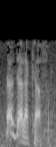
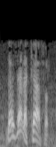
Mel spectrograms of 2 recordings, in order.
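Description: First: لا زال كافر repeated lower and weightier; stress on لا زال كافر. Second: Said in the usual way. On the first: Shown as a demonstration. Teacher ruling on the silent convert, لا زال كافر said low and firm. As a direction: drop the pitch on لا زال كافر to drive it home.

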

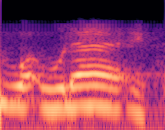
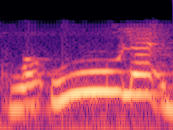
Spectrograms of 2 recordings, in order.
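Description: First: وأولئك said "wa-ulaa'ik", short "u" with the waw silent; correct short vowel. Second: وأولئك said "wa-uuulaa'ik", the silent waw wrongly held, high and loud; wrong long vowel. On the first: Teacher gives students the right reading, وأولئك with a short "u". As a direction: keep the "u" brief in وأولئك, lengthen only the "laa". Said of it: "بقول وأولئك". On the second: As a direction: exaggerate a long "uu" in وأولئك, pitched up. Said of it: "ما أقولش وأولئك". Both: Shown as a demonstration.

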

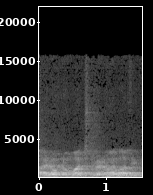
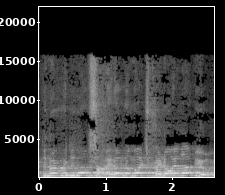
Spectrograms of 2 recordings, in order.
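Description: First: Deadpan recital at ordinary pitch; understated comic line, evenly delivered; low-key Norwegian love song. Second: Loud, very high comic recital; hammed-up Norwegian love song. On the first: Pastor telling his congregation a Norwegian joke, low-key. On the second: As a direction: push the joke up high and loud. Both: Shown as a demonstration. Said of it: "Let's try it again".

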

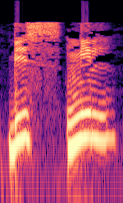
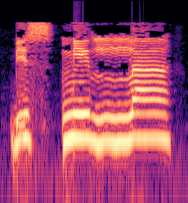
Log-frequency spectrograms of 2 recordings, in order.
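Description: First: "Bismil" high and cut short; clipped syllable drill. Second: "bismillah" high, chanted, long "la"; slow recitation. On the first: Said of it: "ingat teori samber ke tasdid". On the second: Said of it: "kok lanya panjang". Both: Shown as a demonstration.

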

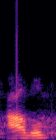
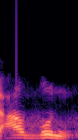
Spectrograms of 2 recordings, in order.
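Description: First: عضد as 'a-dud, two syllables; full unshortened عضد: 'A-dud; damma on the dad. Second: عض as 'ad-dun, the dad closing the first syllable; shortened عض: 'AD-dun; silent dad. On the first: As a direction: say عضد with a short u after the dad. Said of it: "لو كان من باب فعل". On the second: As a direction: say عض with no vowel on the dad. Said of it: "بإسكان الضاد". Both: Shown as a demonstration.

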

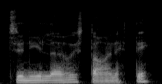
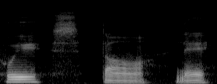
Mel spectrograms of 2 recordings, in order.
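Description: First: Said in the usual way. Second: Slow drawn out. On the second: Shown as a demonstration. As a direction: stretch huistaneti slowly. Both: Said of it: "Pronounced like this".

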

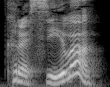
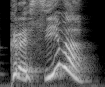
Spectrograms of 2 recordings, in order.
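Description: First: Grumpy, sceptical echo; grumbling. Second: High, eager, hopeful question; delighted question. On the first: Crow doubts the cow's trick, grumbling back. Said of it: "пробурчал ворон". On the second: Mama Mu asks crow for praise, high and delighted. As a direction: ask it high, hoping for praise. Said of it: "Она была в полном восторге". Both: A narrator's reading.

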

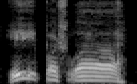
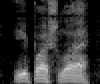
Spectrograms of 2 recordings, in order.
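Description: First: Drawn out. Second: Said in the usual way. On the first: A narrator's reading.

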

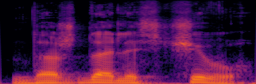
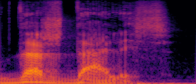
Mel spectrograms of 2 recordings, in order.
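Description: First: Slow, puzzled question; ask, not yet understanding; curious. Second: Restrained vexed exclamation; annoyed. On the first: Boy asking orc about the trumpet, curious. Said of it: "поинтересовался я". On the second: Orc hearing the trumpet, annoyed. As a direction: complain that the worst has come. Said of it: "досадливо выругался орк". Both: A narrator's reading.

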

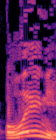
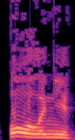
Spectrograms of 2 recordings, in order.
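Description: First: Олені stressed on the middle syllable, о-ЛЕ-ні; Russian stress. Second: Олені stressed on the first syllable, О-лені; Ukrainian stress. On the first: Editor's Russian-style example, олені stressed on ЛЕ. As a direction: hit ЛЕ in олені. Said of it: "Це наголос російський". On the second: Editor's Ukrainian correction, олені stressed on initial О. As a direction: open hard on О in олені. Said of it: "По-українському вимовляємо". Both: Shown as a demonstration.

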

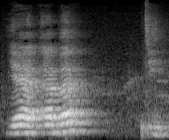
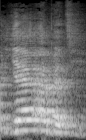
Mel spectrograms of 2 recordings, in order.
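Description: First: يا أبتي very slow, broken before the final "tii"; drawn-out teaching pronunciation of يا أبتي; slow breakdown. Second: Said in the usual way. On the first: Shown as a demonstration. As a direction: split يا أبتي into slow parts, isolating the last syllable. Slow breakdown of the taught form.

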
